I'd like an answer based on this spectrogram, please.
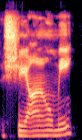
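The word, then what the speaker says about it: Xiaomi: made a deal with Shia know me and that's how you pronounce it like show me show me and that of course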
